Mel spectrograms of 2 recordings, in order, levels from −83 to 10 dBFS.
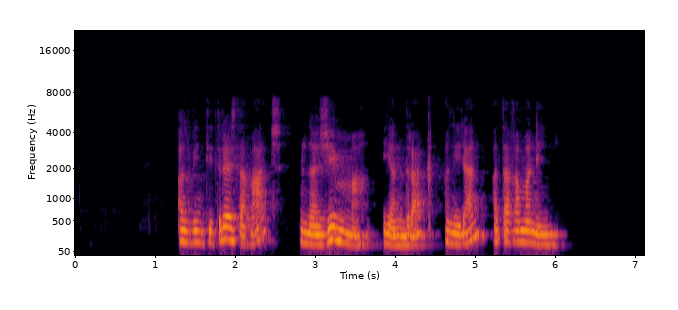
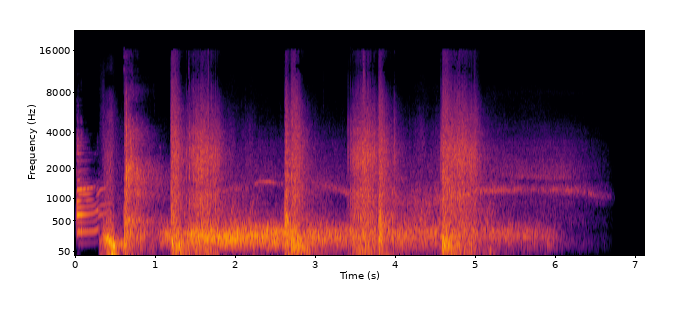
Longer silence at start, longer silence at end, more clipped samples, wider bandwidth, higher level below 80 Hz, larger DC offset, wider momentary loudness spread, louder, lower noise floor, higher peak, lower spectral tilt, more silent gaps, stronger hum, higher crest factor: first, 1.3 s vs 0 s; first, 1.05 s vs 0.65 s; neither; second, 7.4 kHz vs 16.5 kHz; second, -60 dBFS vs -32 dBFS; neither; second, 9 LU vs 16 LU; second, -20 LUFS vs -17 LUFS; first, -79 dBFS vs -45 dBFS; second, -4 dBFS vs 0 dBFS; first, -8 dB/octave vs -6 dB/octave; neither; neither; about the same, 16 dB vs 18 dB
